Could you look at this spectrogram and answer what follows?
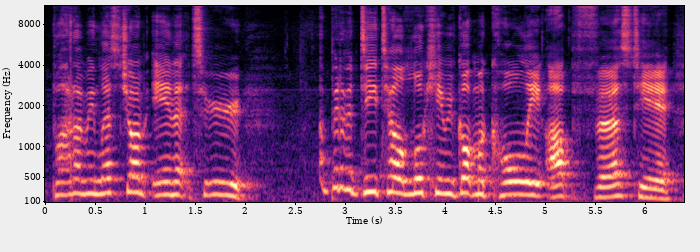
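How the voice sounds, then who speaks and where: A man doing live esports commentary, with a bright, forward tone that sits a little high. He keeps it chatty and laughs easily, and he stumbles over tricky names. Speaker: esports caster.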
